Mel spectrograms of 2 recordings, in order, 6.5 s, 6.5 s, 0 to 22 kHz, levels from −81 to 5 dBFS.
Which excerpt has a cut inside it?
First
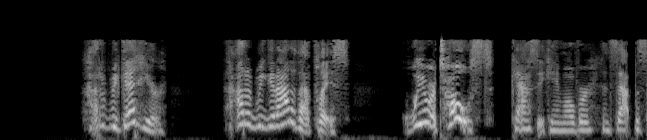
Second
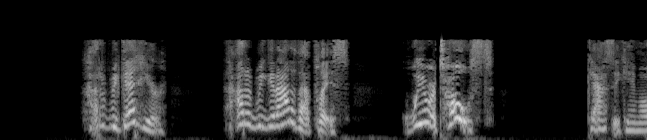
first; 1 cut; at 5.0 s

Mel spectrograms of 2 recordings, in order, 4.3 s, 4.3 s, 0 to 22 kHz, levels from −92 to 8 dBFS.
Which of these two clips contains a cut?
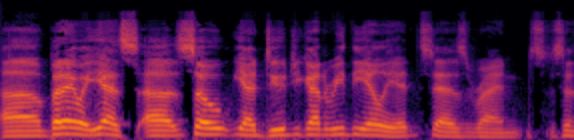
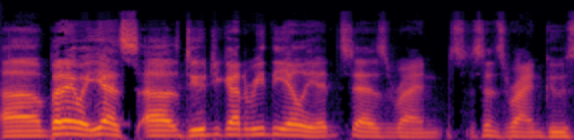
second; 1 cut; at 1.3 s

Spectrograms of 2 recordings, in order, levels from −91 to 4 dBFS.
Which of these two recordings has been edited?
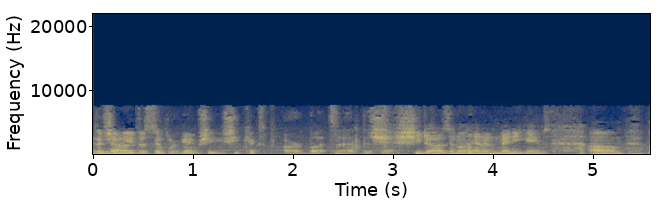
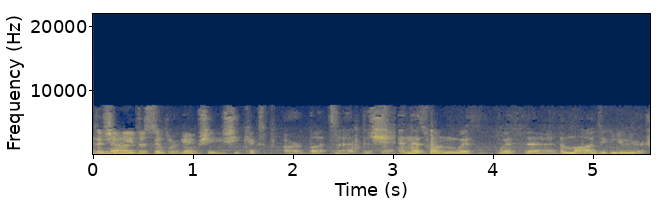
second; 1 cut; at 3.0 s

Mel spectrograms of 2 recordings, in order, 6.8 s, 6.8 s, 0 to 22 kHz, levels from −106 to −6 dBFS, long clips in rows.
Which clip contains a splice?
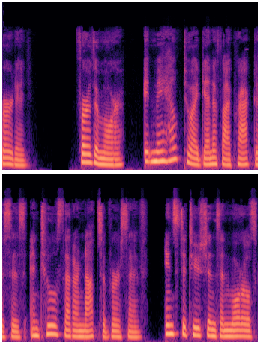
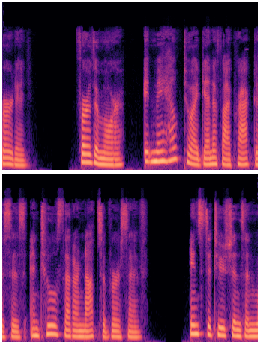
first; 1 cut; at 5.4 s

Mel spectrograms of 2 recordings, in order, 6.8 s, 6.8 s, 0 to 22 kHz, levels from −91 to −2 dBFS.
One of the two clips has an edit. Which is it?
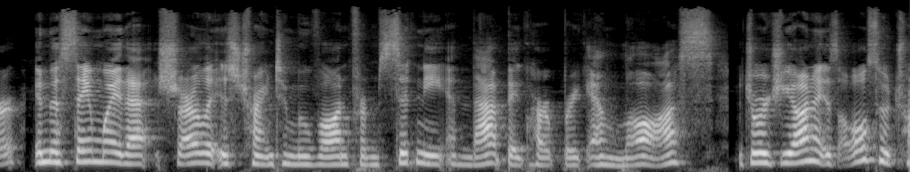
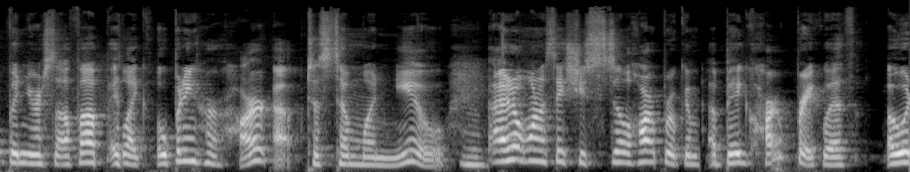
second; 2 cuts; at 0.9 s, 5.3 s

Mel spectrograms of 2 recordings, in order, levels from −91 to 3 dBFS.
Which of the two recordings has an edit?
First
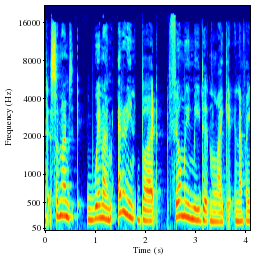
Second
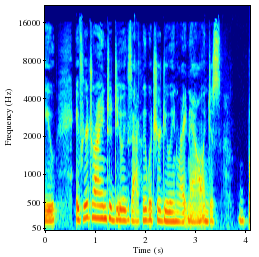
first; 1 cut; at 1.8 s

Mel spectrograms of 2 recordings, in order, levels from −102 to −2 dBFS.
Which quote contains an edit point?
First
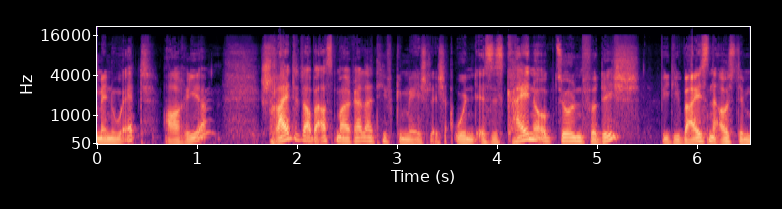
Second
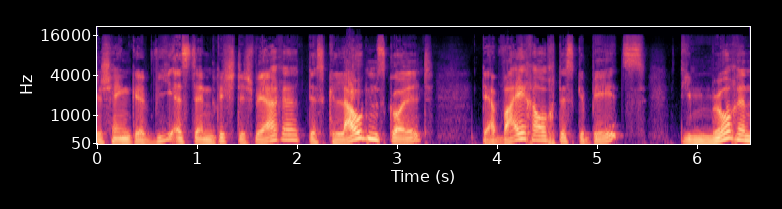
first; 1 cut; at 3.5 s

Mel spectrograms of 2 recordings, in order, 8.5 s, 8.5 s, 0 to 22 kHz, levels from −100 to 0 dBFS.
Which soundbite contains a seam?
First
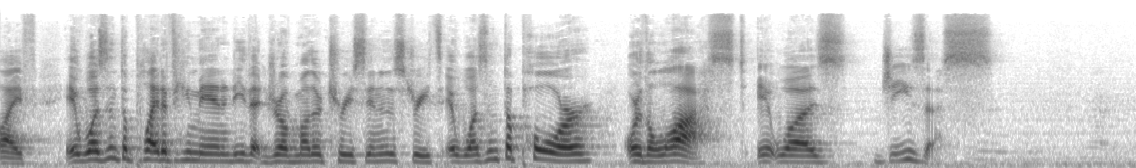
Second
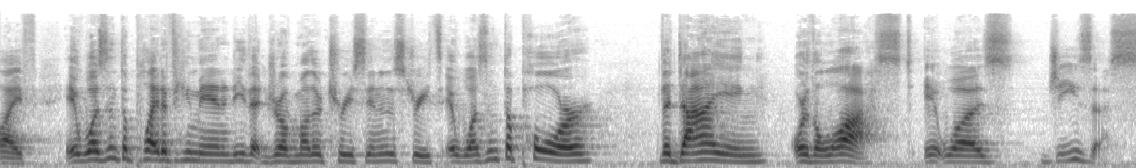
first; 1 cut; at 4.6 s

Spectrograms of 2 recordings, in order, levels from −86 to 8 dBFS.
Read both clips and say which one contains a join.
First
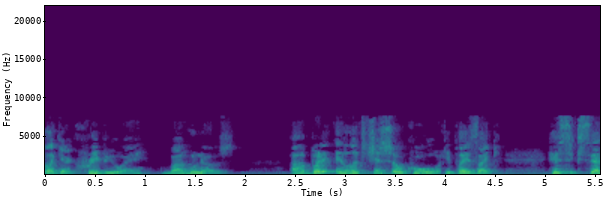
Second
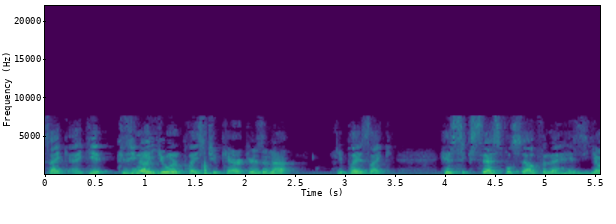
first; 2 cuts; at 1.1 s, 3.9 s

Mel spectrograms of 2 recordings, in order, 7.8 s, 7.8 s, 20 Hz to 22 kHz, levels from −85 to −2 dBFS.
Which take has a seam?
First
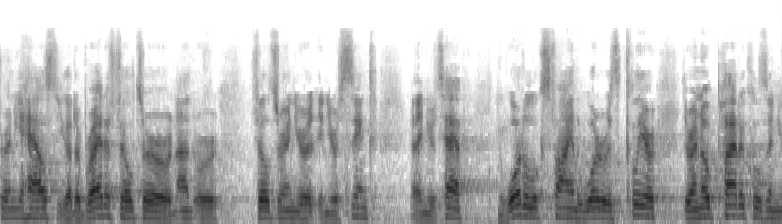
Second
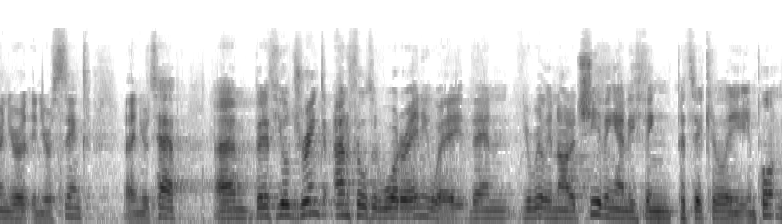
first; 1 cut; at 5.0 s

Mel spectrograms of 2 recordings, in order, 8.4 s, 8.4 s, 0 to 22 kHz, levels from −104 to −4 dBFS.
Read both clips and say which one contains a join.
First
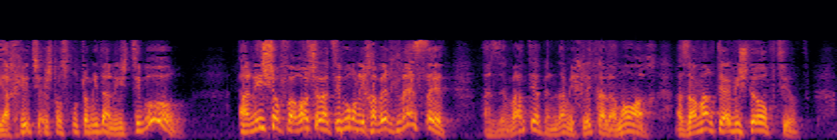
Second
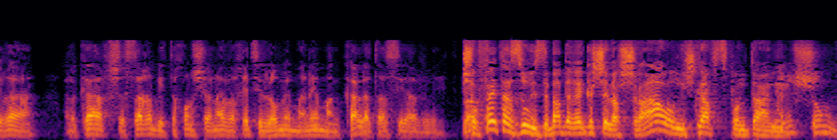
second; 1 cut; at 4.6 s

